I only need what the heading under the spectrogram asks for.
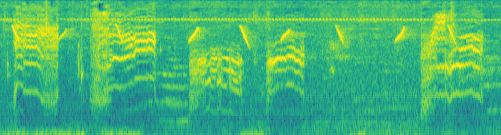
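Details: Sooty-headed bulbul distress call, kutilang kejepit, meant to attract wary bulbuls: buzzy, scratchy squawks with rich overtones, interspersed with thin, high, quick downslurred notes, over low background rumble.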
